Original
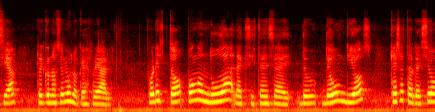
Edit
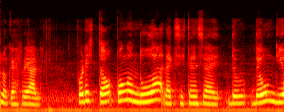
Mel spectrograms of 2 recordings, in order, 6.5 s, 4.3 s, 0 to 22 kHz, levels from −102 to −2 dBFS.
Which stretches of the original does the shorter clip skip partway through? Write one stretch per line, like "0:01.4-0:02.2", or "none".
none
